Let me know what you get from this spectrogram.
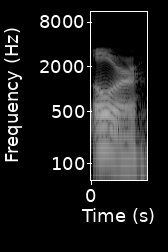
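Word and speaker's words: Oher: So it's Michael Orr. Is that how you say it? Orr? Or Yeah. Or Or like in a boat. like you row a boat.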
